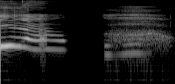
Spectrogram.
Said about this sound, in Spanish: La vieja le contestó, tu hermano flojo está llorando porque le hinca mi bello puyano. Pero el niñito sigue llorando.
